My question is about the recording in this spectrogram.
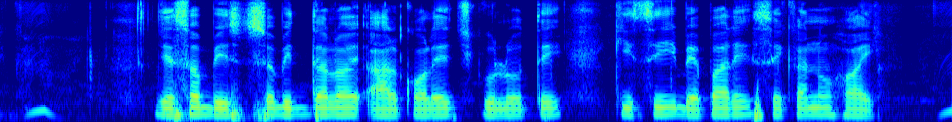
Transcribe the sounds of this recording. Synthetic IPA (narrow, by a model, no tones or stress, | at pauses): d͡ʑeʃɔbːiʃobid̪ːalɔeʔaɾkɔled͡ʑɡulot̪ekit͡ɕʰibɛpaɾeʃekʰanoɦɔe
